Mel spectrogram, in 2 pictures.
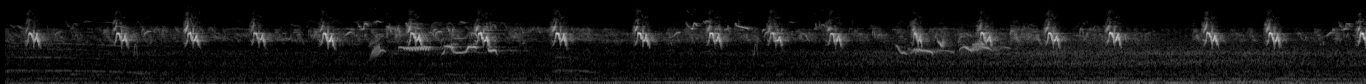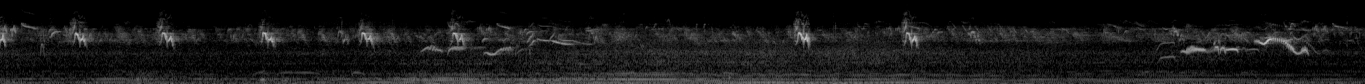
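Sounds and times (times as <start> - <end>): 
house sparrow (Passer domesticus) chirping: 0.1 - 27.3.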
